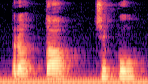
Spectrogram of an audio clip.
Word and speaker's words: protótipo: falam de estereótipo protótipo E na verdade a pronúncia correta é com acentuação na antepenúltima sílaba esteriótipo protótipo vermífugo tem que sabendo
